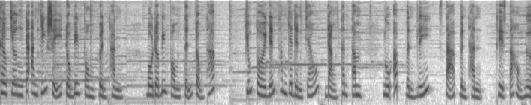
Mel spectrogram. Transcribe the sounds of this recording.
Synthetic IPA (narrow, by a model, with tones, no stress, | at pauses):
t̪ʰɛ˧wt͡ɕə˧nkaː˦˥k̚ʔa˧jŋ̟t͡ɕi˨˦ənsḭ˧˥ɗo̰˧˨˩ɓi˧ənfa˨˩wŋ͡mɓï˧˨˩ŋ̟ha˨˩jŋ̟ | ɓo̰˧˨ɗo̰˧˨ɓi˧ənfa˨˩wŋ͡mt̪ï˧˩ŋ̟ɗə̰˧˨wŋ͡mt̪ʰaː˦˥p̚ | t͡ɕʊ˨˦ŋ͡mt̪o˧jɗe˨˦nt̪ʰaː˧mzaː˧ɗï˨˩ŋ̟t͡ɕa˨˦wɗa̰˧˨ŋt̪ʰa˧jŋ̟t̪ə˧mŋṵ˧˩ʔə˦˥p̚ɓï˧˨˩ŋ̟li˨˦ | saː˧˩ɓï˧˩ŋ̟ha˨˩jŋ̟ | t̪ʰḭ˨˩saː˧˥ɦo̰˧˨ŋɨ̰˧˩˨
